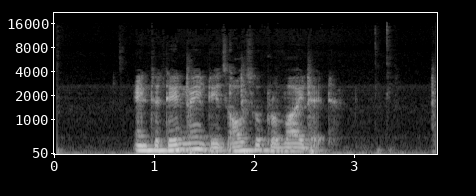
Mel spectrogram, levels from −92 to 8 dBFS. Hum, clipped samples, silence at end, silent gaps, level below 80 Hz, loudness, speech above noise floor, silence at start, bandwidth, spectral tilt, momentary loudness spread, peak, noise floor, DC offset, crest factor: none; under 0.1%; 0 s; none; -42 dBFS; -20 LUFS; 33 dB; 0.05 s; 4.9 kHz; -9 dB/octave; 13 LU; -6 dBFS; -52 dBFS; under 0.1%; 16 dB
